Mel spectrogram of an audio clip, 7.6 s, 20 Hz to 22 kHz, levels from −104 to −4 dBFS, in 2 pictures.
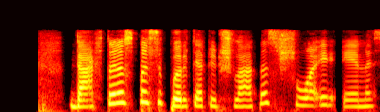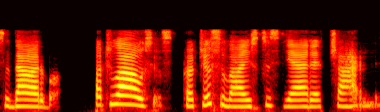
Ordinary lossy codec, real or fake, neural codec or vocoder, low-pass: MP3, 64 kbps; fake; codec, 44.1 kHz, 1.7 kbps, Pupu-Codec; 7.2 kHz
